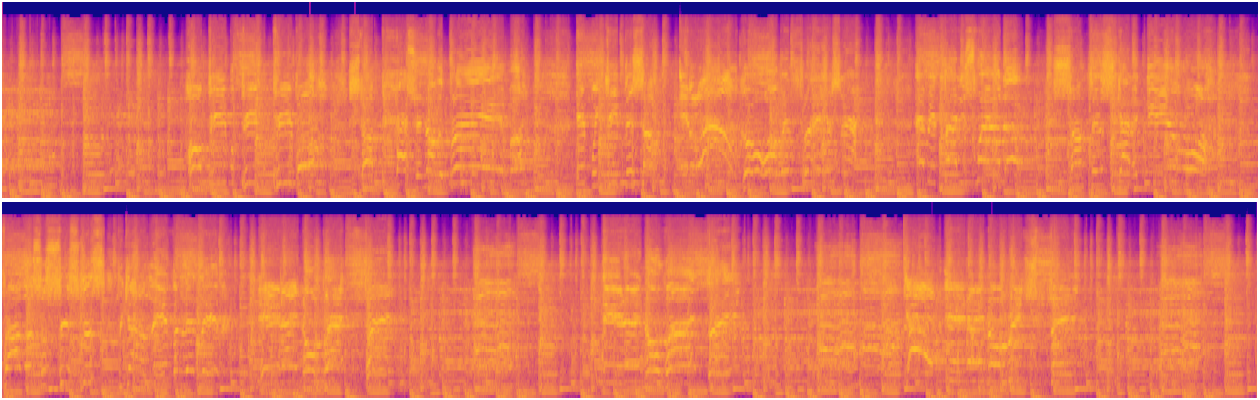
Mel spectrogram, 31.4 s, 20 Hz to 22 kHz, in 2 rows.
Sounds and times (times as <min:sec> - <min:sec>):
Psychedelic rock: 0:00.0 - 0:31.3.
